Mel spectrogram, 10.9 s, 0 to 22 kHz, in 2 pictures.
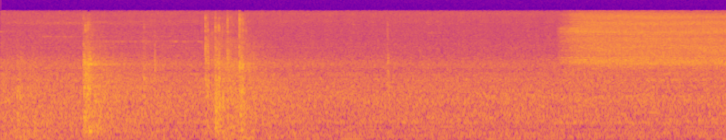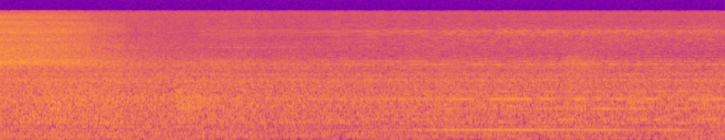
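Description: MI84 RER commuter train at the platform with its doors shutting: two sharp knocks in the first two seconds, then a hiss of about two seconds. Near the end the train begins to pull away over steady rumbling noise, with a low steady hum.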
